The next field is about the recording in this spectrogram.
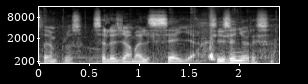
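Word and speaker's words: cella: se les llama el Sella sí señores así como Sella el de Caballeros del Zodiaco hermano el mismo Sella pero se escribe distinto c e l l a y venían aquí a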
